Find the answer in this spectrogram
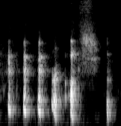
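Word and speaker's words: Rothschild: Roth Shields. Thank you for pronouncing Roth Roth Shields correctly. Hardly anybody does.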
